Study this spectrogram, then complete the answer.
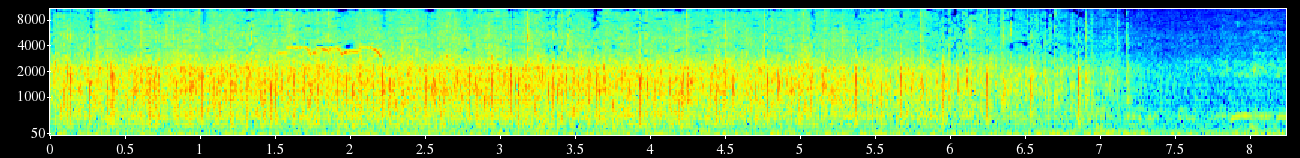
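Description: A large crowd applauds outdoors.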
